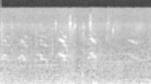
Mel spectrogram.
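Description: Near silence, with four or five faint short chirps from distant birds.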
